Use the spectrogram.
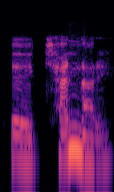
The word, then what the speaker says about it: kennari: The next word I'm going to teach you is kennari.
